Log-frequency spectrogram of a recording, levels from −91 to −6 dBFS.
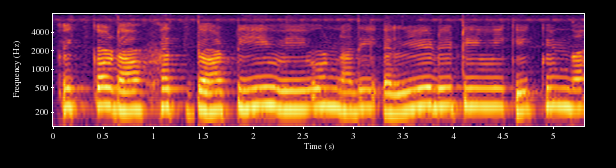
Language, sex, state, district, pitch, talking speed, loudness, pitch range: Telugu, female, Andhra Pradesh, Sri Satya Sai, 235 Hz, 90 wpm, -16 LUFS, 220-245 Hz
